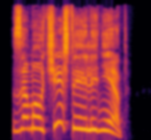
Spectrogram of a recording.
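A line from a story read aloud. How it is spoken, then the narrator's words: Hysterical exclamation. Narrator (Russian): Истерично воскликнула его жена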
